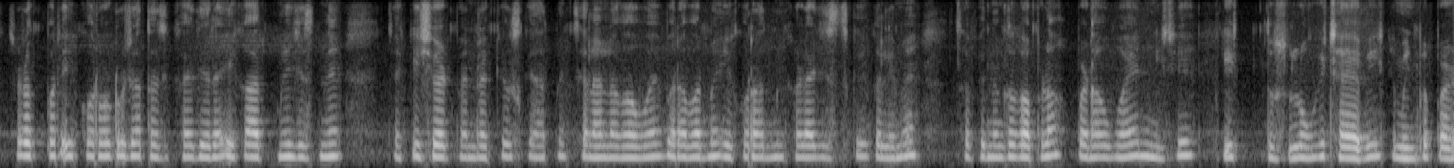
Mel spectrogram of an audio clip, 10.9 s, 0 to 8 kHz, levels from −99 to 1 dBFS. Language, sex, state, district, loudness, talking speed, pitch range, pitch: Hindi, female, Uttar Pradesh, Jalaun, -31 LUFS, 285 wpm, 205-225 Hz, 215 Hz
